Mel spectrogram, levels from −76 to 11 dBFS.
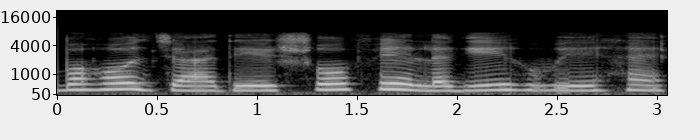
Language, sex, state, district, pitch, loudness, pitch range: Hindi, female, Bihar, Kaimur, 240 Hz, -14 LUFS, 225-265 Hz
